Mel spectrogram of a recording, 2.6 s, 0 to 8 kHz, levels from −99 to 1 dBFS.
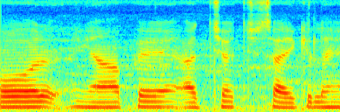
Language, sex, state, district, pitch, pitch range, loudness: Hindi, male, Himachal Pradesh, Shimla, 140 Hz, 135-145 Hz, -16 LUFS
